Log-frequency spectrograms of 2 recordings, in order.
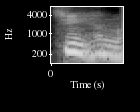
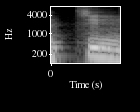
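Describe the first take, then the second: First: चिन्ह said chi-han, h before n; correct h before n. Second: चिन्ह said chinn, long n, no h sound; wrong doubled n. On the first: Teacher giving the exam form, चिन्ह said chi-han. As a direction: sound the h ahead of the n in चिन्ह. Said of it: "चिन्ह होता है". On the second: Teacher showing the exam mistake, चिन्ह said chinn. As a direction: drop the h and hold the n in चिन्ह. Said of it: "चिन्ह नहीं होता". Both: Shown as a demonstration.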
